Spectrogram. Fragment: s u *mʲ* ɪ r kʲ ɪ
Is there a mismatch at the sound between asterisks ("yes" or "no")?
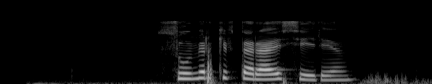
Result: no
